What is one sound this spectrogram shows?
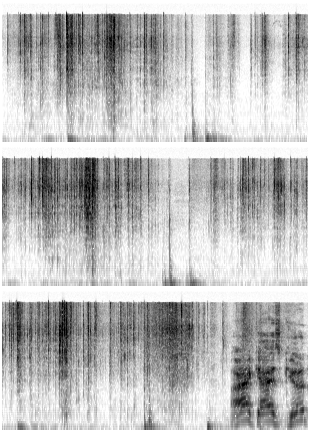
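Foil wrappers crinkle and tear as hands open packs.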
